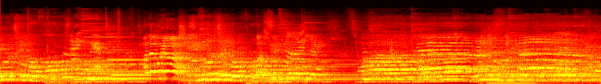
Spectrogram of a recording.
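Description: Gospel worship song: several women singing together into microphones over instrumental accompaniment with a held low bass. The music eases briefly a little past the middle, then swells back up.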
